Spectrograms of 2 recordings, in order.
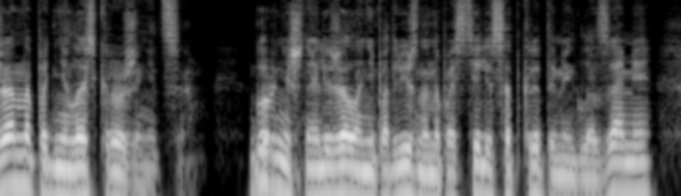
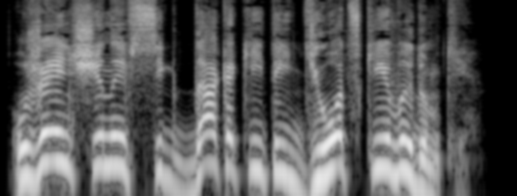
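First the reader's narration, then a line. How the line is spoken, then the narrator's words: Furious shouting. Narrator (Russian): разъяренный, закричал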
